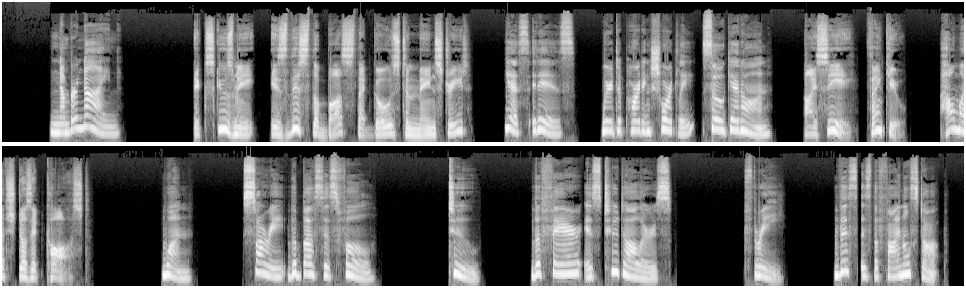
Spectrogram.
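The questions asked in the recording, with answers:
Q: I see. Thank you. How much does it cost?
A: 2: The fare is $2.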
